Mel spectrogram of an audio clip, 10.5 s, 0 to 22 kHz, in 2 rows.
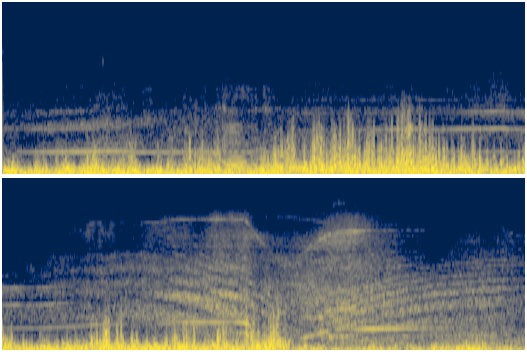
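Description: An E-Flite Viper 90mm RC electric ducted-fan jet flies past in gusty wind, its loud, steady whooshing roar rising and sweeping in pitch as it passes close by, then fading slightly as it moves away.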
